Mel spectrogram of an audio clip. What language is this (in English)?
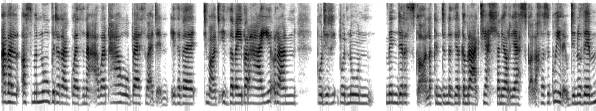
Welsh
